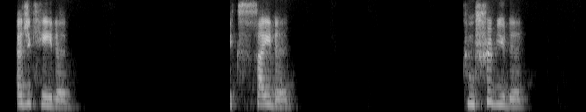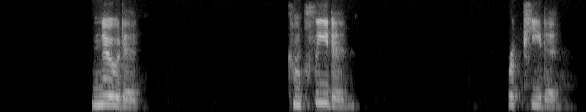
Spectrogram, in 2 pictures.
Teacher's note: is saying a d sound instead of a t again so past tense it's gonna sound like a did the last syllable will sound like did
